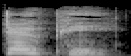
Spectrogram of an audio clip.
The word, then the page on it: dopey: British English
